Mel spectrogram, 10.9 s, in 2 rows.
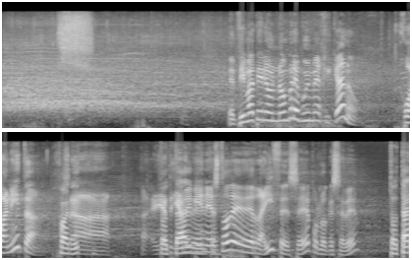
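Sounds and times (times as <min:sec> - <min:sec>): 
brief sharp whoop: 0:00.0 - 0:02.8
audience applause: 0:00.0 - 0:07.8
cheers: 0:00.0 - 0:07.9
speech: 0:03.0 - 0:10.8.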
